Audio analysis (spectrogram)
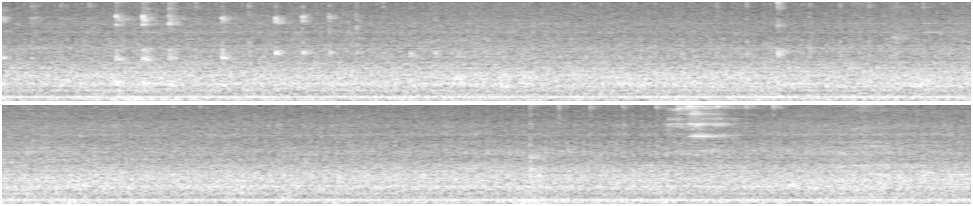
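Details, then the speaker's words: Car with missing and jerking that returned after every plug cleaning, heard at idle: steady idle with an uneven, lumpy beat and a stumble near the end; several cylinders not working, and the head gasket was found blown between two cylinders, leaking compression. "पीछे ले आए इधर ले, ये आवाज़ करीब करें, गाड़ी में फायर कर रही है आवाज़।"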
